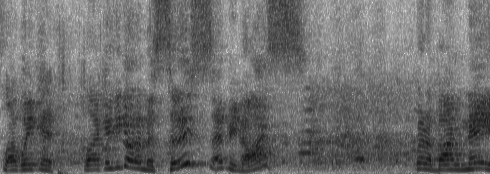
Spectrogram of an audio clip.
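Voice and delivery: high-pitched comic disbelief; amazed. Retold or imitated. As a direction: act out flabbergasted questions, voice pitched right up. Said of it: "I was amazed".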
